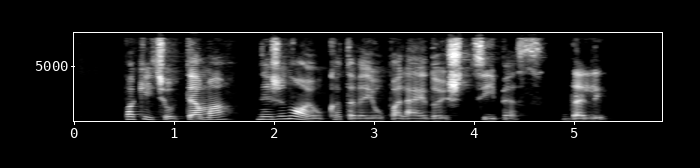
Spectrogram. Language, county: Lithuanian, Panevėžys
